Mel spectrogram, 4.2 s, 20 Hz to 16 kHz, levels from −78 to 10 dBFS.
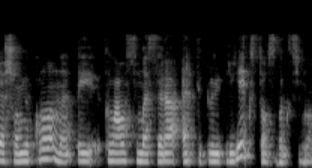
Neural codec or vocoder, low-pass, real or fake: codec, 16 kHz, 4 kbps, FunCodec, trained on LibriTTS, 50 frames a second; 7.2 kHz; fake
